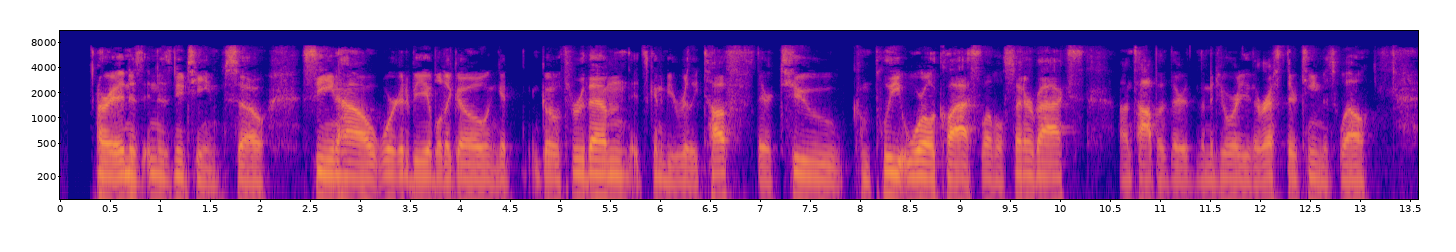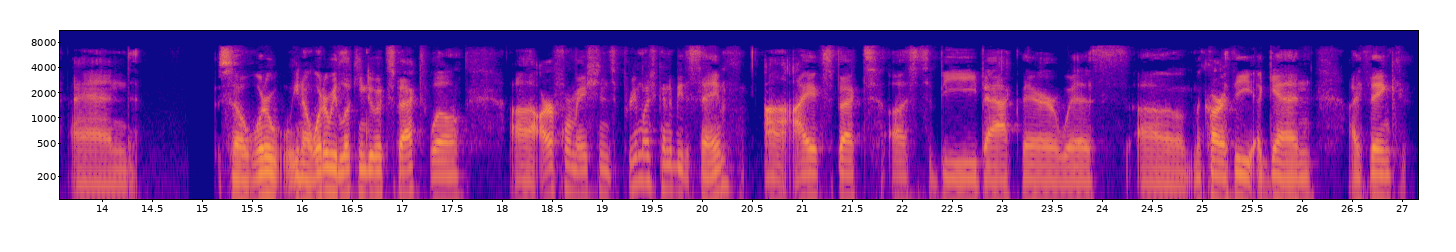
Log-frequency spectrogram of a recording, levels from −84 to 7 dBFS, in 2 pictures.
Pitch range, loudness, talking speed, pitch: 90-105 Hz, -23 LUFS, 195 wpm, 95 Hz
